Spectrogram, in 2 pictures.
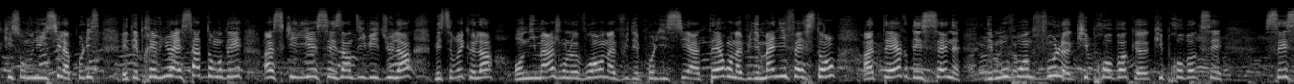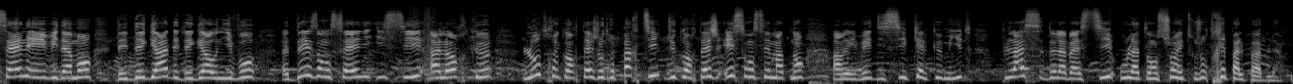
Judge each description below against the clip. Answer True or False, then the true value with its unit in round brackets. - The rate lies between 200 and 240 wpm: True (215 wpm)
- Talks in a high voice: True (325 Hz)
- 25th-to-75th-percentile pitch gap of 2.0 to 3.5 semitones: True (3.2 semitones)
